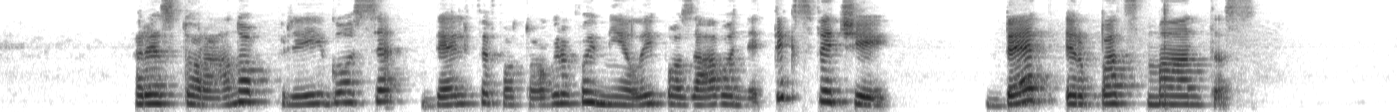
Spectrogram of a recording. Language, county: Lithuanian, Alytus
